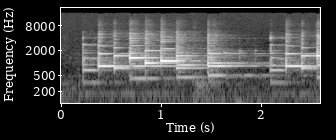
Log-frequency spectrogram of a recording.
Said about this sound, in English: She's about to do this competition to get into the Olympics, and she gets this phone call.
